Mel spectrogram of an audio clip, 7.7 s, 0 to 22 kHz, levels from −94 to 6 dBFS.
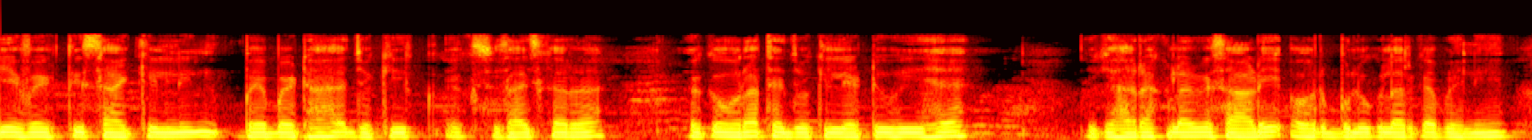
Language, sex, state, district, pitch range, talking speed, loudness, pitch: Hindi, male, Jharkhand, Ranchi, 115-120 Hz, 245 wpm, -14 LUFS, 115 Hz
